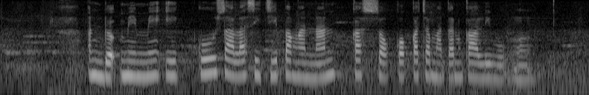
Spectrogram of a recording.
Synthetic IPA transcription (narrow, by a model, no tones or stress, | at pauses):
ʔəɳɖɔʔmemeʔikusalahsi̥ʒ̥ipaŋanan | kasɔkɔkat͡ʃamat̪ankaliwumu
